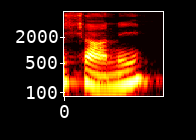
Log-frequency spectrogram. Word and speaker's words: Shane: मतलब कि जो है जो बेटा था उसका नाम था शाने, मतलब शाने या फिर शेन कह लो, एस की स्पेलिंग है SHANE।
